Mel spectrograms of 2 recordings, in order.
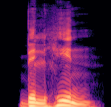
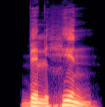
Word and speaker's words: bilhin: Bilhin mo ang alahas. bilhin mo ang alahas. The first word is bilhin. Bilhin. Bilhin. Bilhin is spelled as B I L H I N.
